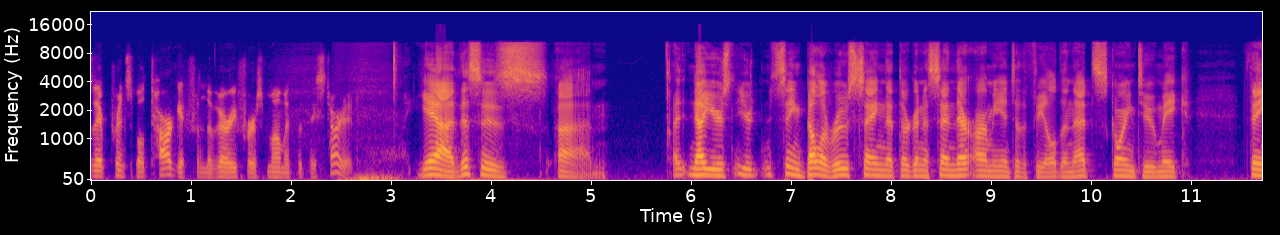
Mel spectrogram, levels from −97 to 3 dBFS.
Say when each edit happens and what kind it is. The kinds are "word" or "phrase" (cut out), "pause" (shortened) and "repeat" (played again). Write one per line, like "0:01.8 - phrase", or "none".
none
